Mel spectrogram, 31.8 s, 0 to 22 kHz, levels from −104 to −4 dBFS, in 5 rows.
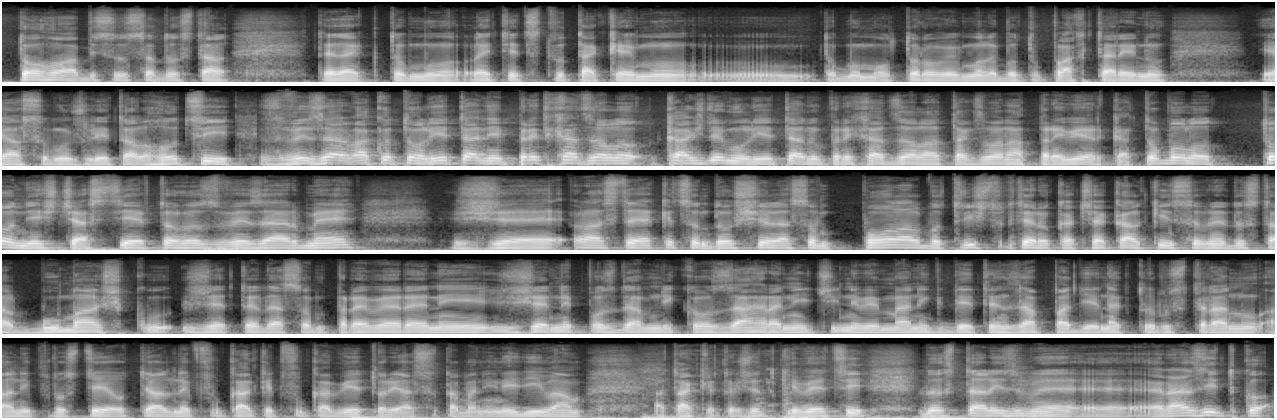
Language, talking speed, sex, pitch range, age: Slovak, 170 wpm, male, 105-125 Hz, 50-69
